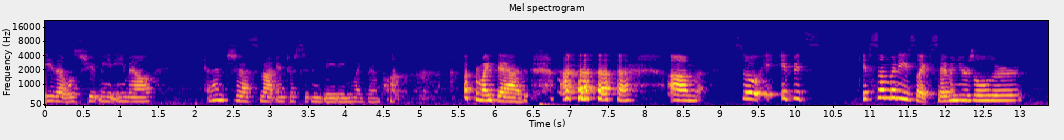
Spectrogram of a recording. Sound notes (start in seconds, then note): 4.5 laughing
